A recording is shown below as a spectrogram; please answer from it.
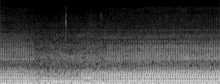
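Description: A single-cylinder motorcycle engine pulling hard under acceleration on a winding road, a loud, steady, close-up drone with a constant throaty pulse and no talk over it.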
